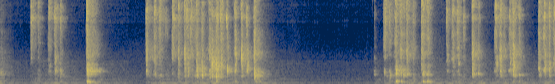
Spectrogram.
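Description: Fast typing on a computer keyboard in quick runs of keystrokes, with a pause of about a second and a half midway before the typing resumes.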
